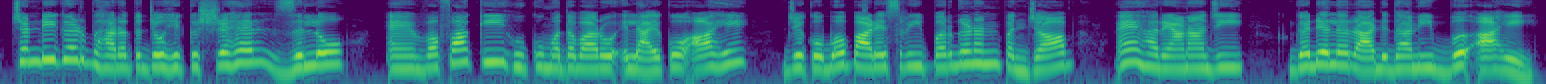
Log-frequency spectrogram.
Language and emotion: Sindhi, neutral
